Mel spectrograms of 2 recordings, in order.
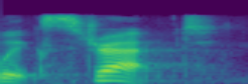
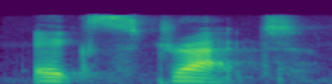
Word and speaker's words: extract: on the second syllable extract but e ex t r a c t is also a noun when it's a noun it's pronounced extract the emphasis is now on the first syllable and this pattern of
